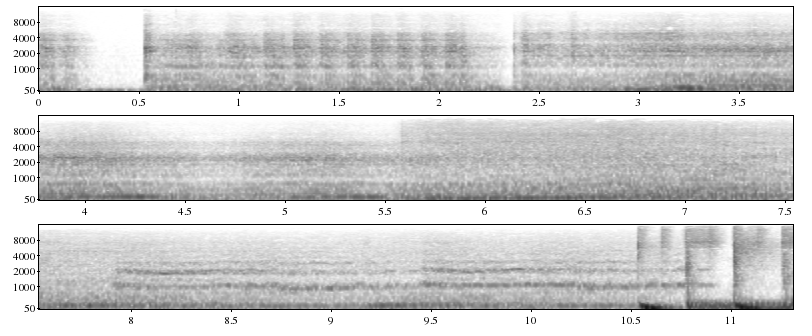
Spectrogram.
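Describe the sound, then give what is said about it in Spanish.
A car engine cranks and starts, then revs with rising and falling pitch while tires squeal in sustained screeches, all fairly loud, ending in a sharp burst. “Bueno, ya arranca el coche”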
